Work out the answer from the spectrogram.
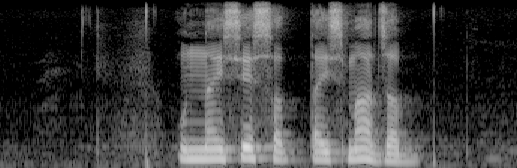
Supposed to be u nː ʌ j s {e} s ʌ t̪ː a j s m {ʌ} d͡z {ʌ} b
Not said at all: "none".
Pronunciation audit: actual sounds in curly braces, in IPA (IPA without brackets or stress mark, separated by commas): e, a, ʌ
